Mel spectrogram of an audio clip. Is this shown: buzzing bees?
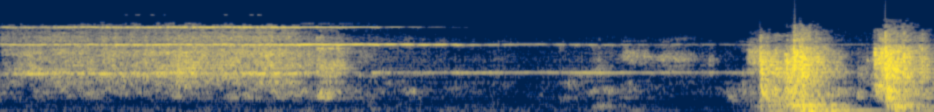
no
